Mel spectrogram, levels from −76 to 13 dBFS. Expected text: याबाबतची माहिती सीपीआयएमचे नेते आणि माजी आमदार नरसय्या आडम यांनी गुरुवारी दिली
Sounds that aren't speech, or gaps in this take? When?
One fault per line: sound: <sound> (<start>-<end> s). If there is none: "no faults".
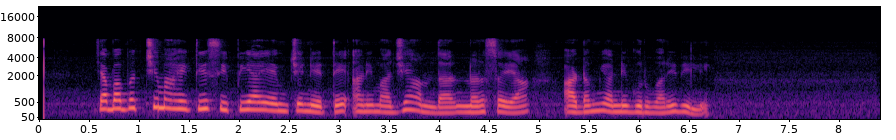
no faults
